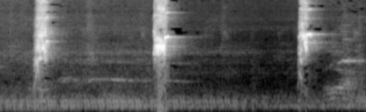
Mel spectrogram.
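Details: Black-winged myna in active voice, used as a lure for wild birds and to prompt reluctant captive singers: three rasping, noisy squawks spaced over a second apart, with a low background hum early on.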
